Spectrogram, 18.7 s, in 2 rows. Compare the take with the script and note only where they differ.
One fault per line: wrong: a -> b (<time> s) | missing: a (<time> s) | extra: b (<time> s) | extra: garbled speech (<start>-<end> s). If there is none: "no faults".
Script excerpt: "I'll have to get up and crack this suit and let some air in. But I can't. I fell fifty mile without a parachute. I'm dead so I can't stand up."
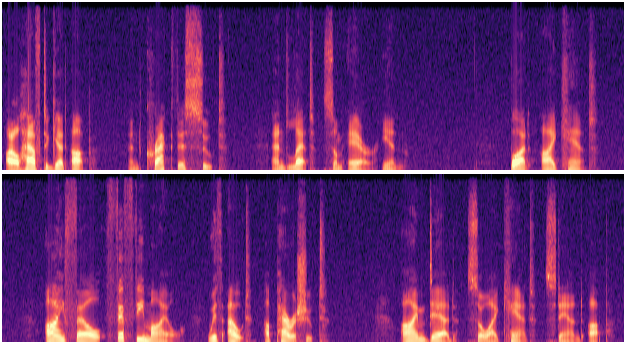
no faults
